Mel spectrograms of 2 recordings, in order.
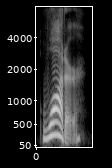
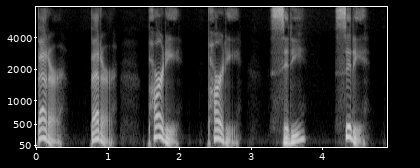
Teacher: In American English, T often turns into a soft D in the middle of words.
